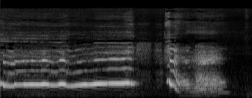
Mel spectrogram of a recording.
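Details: Female Doberman howling at her owner, mad because he was away at work all day; a long steady howl of almost three seconds, then a sharp falling yelp and a rougher whine.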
